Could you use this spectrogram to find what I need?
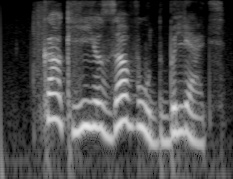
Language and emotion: Russian, angry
